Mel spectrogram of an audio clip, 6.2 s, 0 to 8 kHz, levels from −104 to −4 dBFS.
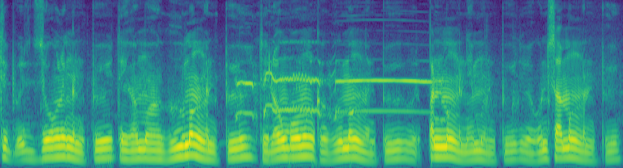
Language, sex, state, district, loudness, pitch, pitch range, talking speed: Wancho, male, Arunachal Pradesh, Longding, -16 LUFS, 115 Hz, 105-125 Hz, 210 wpm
